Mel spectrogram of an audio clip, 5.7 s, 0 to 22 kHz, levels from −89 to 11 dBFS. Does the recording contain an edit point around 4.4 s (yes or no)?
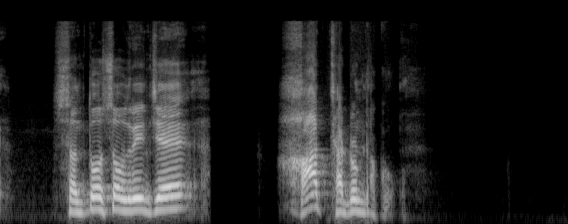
no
